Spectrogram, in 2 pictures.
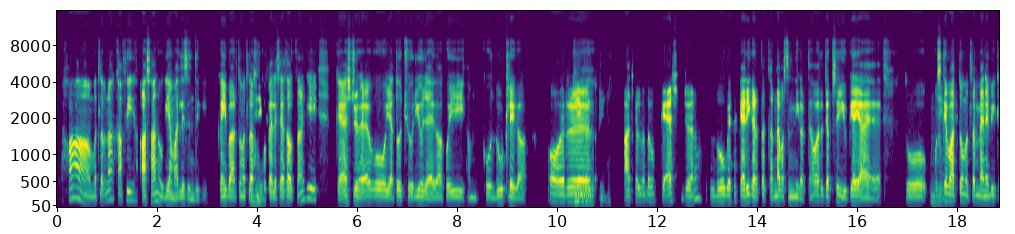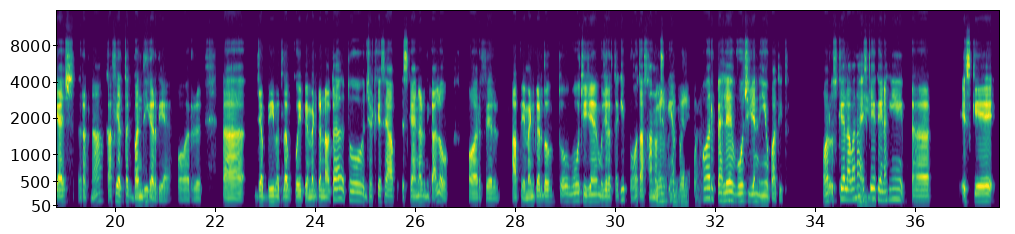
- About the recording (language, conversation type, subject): Hindi, unstructured, आपके हिसाब से विज्ञान ने हमारी ज़िंदगी को कैसे बदला है?
- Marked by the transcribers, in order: in English: "कैश"; in English: "कैश"; in English: "कैरी"; other noise; in English: "कैश"; in English: "पेमेंट"; in English: "पेमेंट"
